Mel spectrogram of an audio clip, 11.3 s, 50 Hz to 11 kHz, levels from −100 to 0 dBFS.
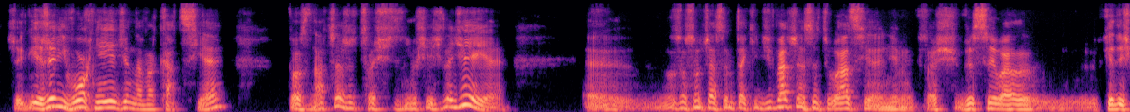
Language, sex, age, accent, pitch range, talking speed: Polish, male, 50-69, native, 145-185 Hz, 140 wpm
